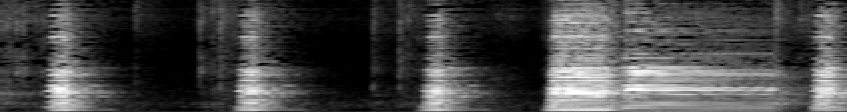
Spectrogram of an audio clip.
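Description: Siwa & Figli piano accordion playing chords: three short stabs about a second apart, then a longer held chord near the end.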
